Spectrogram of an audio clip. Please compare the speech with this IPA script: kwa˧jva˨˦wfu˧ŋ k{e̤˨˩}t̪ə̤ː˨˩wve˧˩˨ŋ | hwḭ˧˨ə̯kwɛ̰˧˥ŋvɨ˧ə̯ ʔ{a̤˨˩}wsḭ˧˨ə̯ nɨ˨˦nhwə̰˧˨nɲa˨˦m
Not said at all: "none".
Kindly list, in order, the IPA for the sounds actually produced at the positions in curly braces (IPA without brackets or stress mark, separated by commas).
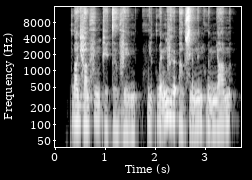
e̤˨˩, a̤˨˩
